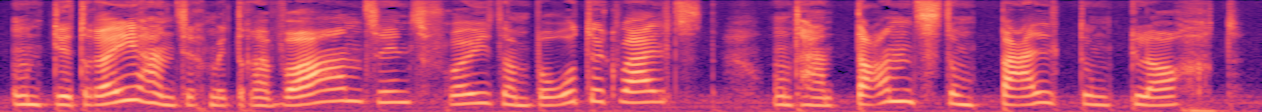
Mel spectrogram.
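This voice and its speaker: A woman's voice: high-pitched, moderate pace, fairly bright tone. A woman playing a seven or eight year old Swiss boy, telling his story earnestly with a Swiss German accent in a radio play. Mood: wistful, recounting.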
